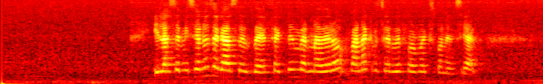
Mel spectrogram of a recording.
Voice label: narración en español del mix energético

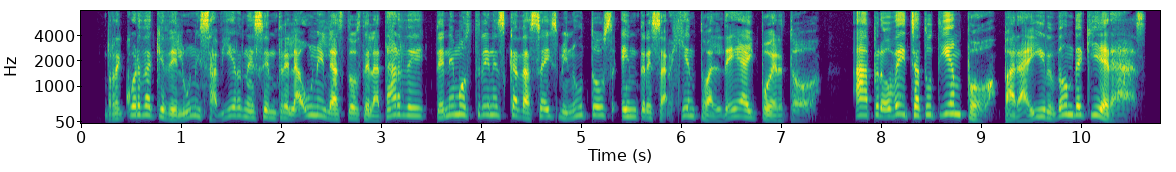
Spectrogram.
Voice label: locucion para vagones metro de Valparaiso

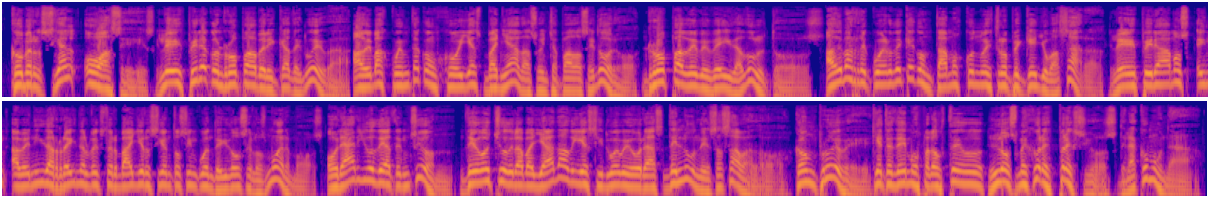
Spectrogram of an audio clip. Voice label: comercial

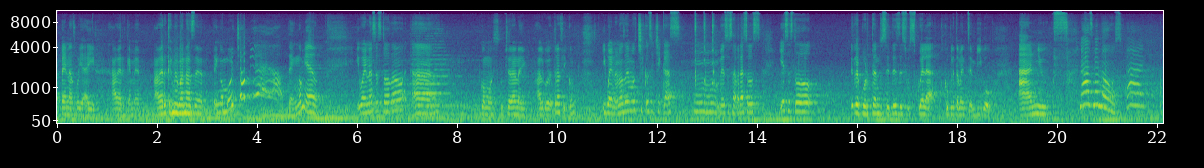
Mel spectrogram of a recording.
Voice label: para que escuchen mi sensual voz

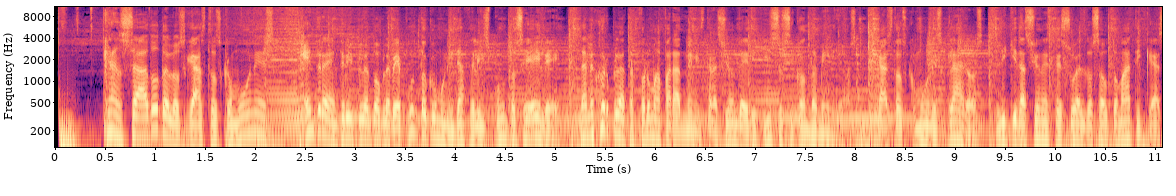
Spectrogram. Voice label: spot voz; comunidadfeliz cl

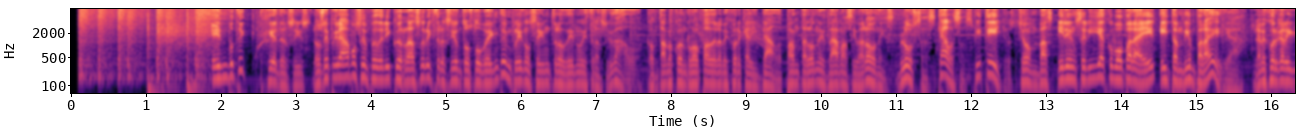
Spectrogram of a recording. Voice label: locutor comercial

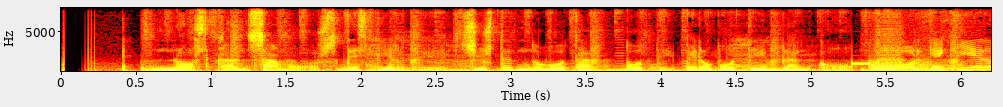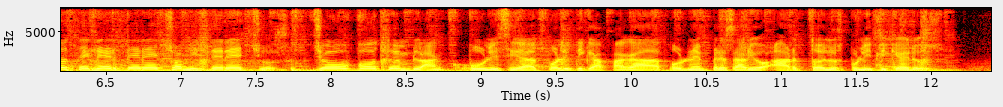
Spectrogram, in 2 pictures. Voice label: comercial; voto en blanco

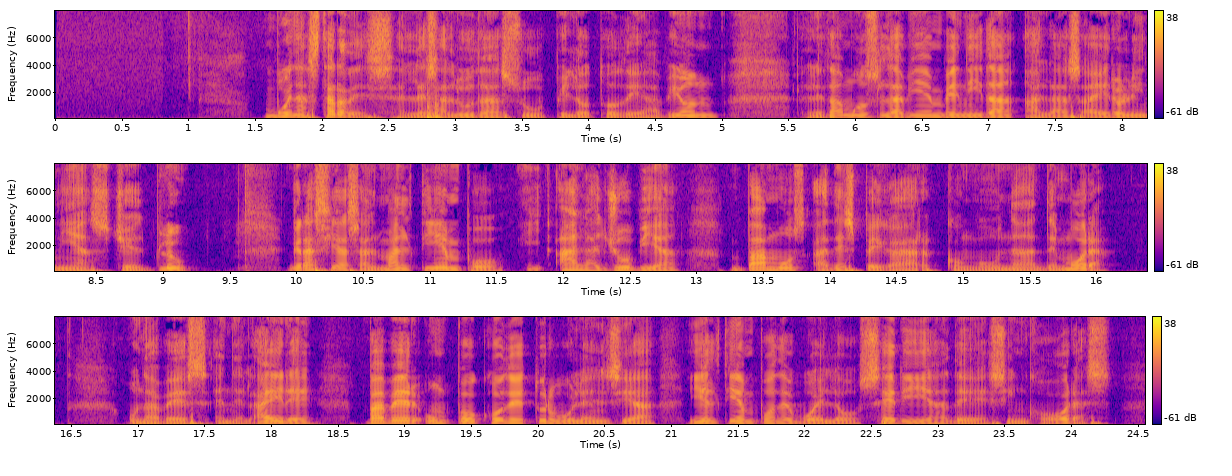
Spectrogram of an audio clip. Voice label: anuncio de avion

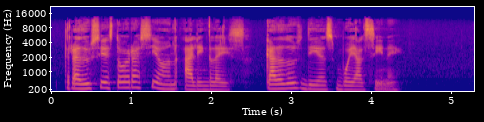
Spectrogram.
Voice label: cada en ingles

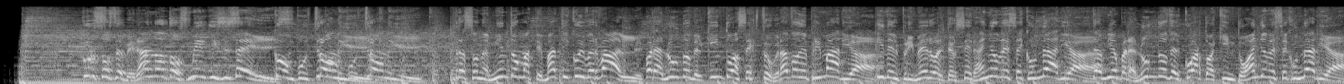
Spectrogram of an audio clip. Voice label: spot computronic voz

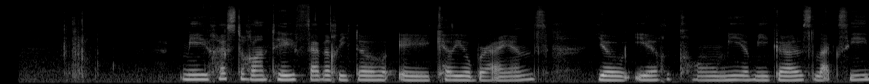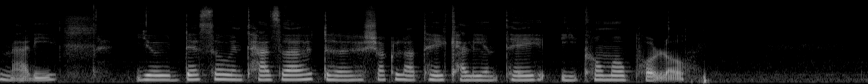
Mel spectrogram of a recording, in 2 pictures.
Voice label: restaurante favorito

